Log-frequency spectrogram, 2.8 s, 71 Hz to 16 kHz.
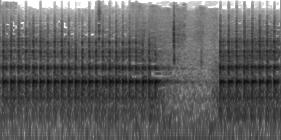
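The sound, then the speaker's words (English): A woodpecker drums on wood in a rapid, even roll of sharp resonant taps. The roll breaks off for about half a second, then picks up again at the same fast pace. “99.7% of the energy from what this bird is doing here goes to its body, and only 0.3% to its head.”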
